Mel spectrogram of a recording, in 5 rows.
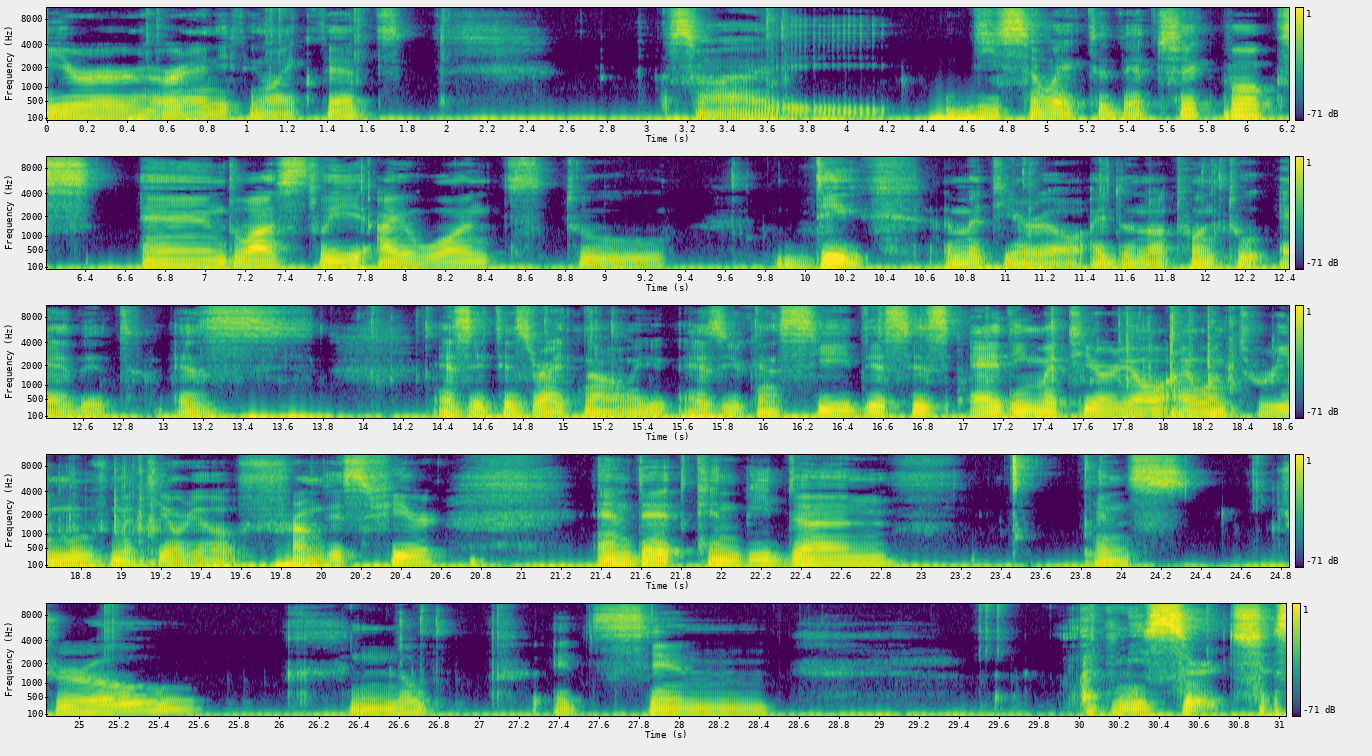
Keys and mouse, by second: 14.0-17.8 drag, 17.8 ctrl+z, 18.1 ctrl+z, 18.2 ctrl+z, 18.7 ctrl+z, 19.0 ctrl+z, 23.8-28.5 drag, 30.0-31.0 middle drag.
